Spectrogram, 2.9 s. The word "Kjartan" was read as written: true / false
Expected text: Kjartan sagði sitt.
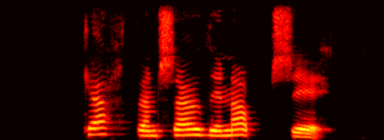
true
